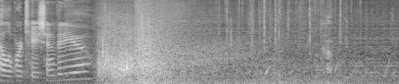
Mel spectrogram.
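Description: A fiery blast roars and then dies away.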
